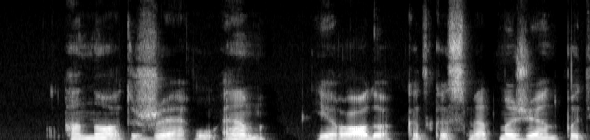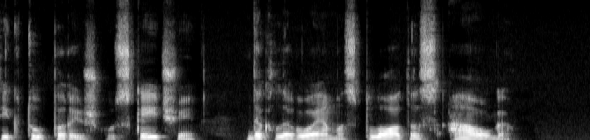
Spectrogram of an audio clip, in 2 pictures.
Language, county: Lithuanian, Alytus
